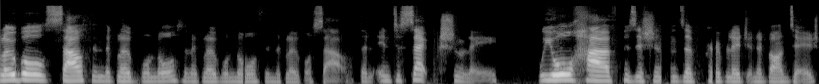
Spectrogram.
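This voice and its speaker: Recorded dry and close with no echo, the speaker has a British accent and ordinary pitch variation. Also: woman. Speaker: panelist at a civil society forum. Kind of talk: panel discussion. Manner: frequent fillers and repetitions.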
